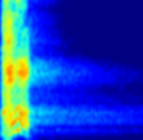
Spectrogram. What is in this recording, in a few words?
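voice over, Korean; Change Player; bloom minigame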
